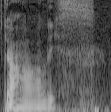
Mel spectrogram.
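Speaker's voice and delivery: drawn-out Québécois swear; Québécois accent. Shown as a demonstration. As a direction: curse slowly in a Québécois accent. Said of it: "je le fais un petit peu".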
